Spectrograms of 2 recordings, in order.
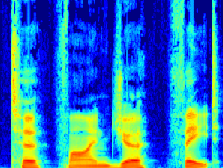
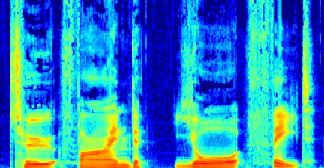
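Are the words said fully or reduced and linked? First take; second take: reduced; fully. First: The words are reduced and run together. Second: Each word is said fully and separately. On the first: "you're going to hear me reduce to and your" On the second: "instead of saying"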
